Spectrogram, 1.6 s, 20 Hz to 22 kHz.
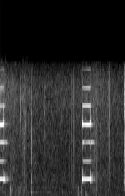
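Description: A kitchen timer gives short, high electronic beeps as it is set for 4 minutes, one quick chirp and then a slightly longer double chirp about a second later, fairly soft, with no talking.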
